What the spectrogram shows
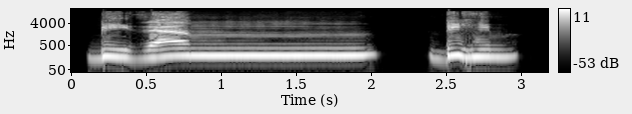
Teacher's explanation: এই নুন সাকিনকে আমরা না পড়ে সরাসরি মিম ধরে পড়ছি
